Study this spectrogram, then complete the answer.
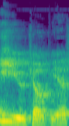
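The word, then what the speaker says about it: eutopia: What future studies is something that helps people envision and move towards, well, it's pronounced utopia, but I say e-utopia so that people will understand I'm talking about the best possible real world you can imagine.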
